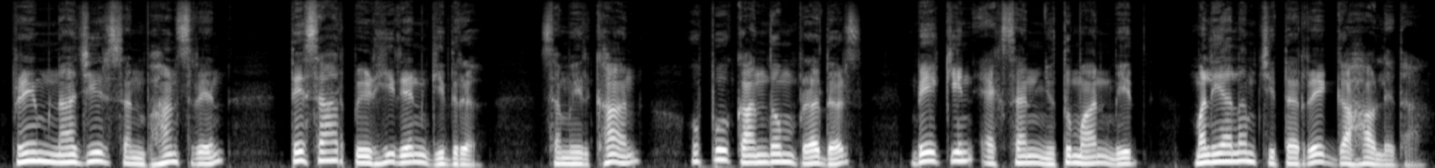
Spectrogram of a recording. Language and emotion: Santali, neutral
